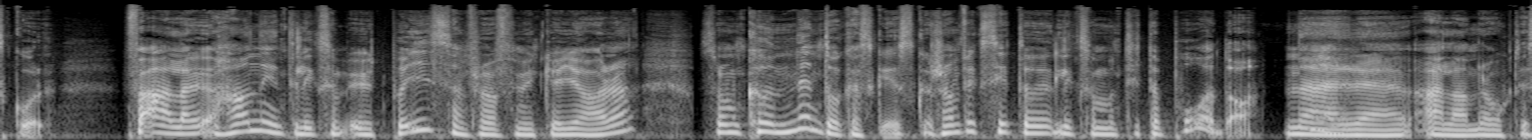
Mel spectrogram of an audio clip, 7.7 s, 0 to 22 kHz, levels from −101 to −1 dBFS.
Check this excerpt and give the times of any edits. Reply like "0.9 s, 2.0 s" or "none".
3.5 s, 6.3 s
